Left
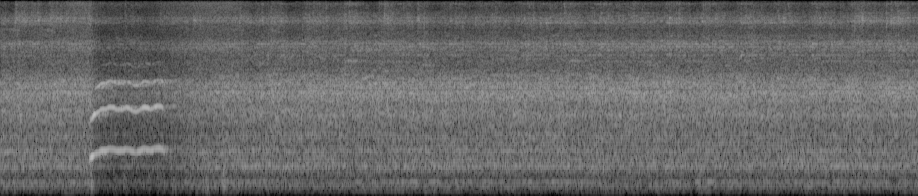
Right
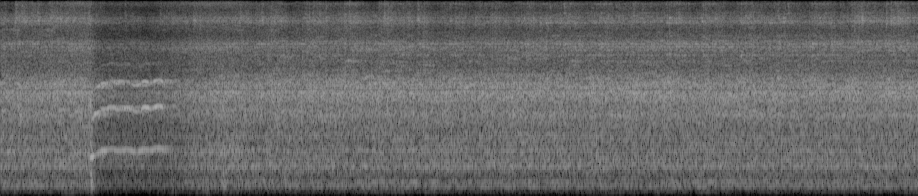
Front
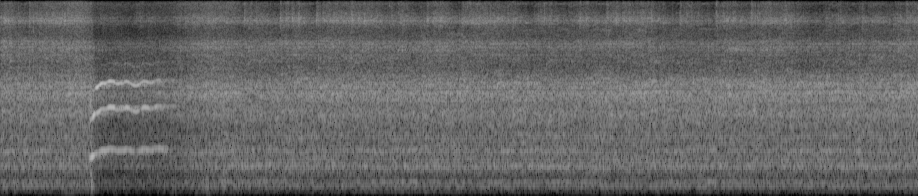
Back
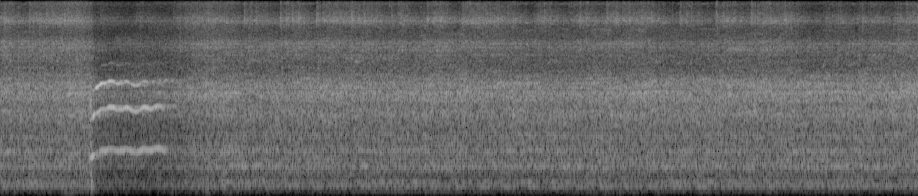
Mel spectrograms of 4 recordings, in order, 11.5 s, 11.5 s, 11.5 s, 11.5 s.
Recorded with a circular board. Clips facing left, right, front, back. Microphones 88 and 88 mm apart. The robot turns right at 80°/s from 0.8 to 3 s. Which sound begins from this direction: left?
Singing, at 1.1 s.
